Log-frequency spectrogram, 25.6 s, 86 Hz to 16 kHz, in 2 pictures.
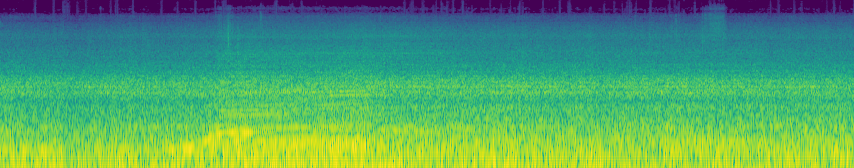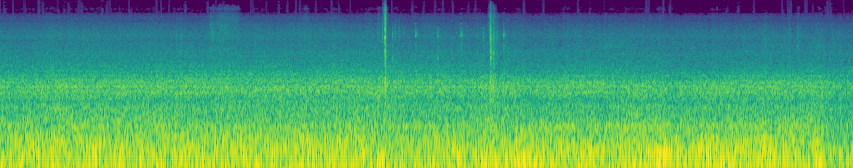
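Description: A 2019 Dodge Charger Police car with a 5.7 V8 and all-wheel drive cruises along with a steady, loud engine drone and road and wind rumble, a brief rise in pitch early on as it accelerates, and no talking.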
